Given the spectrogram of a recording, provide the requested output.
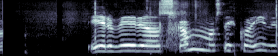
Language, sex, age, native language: Icelandic, male, 11, Icelandic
